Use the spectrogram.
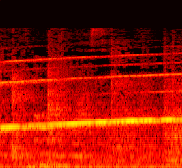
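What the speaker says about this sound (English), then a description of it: "Hey, do you hear that fire alarm?" A fire alarm rings in the video game Life is Strange, a steady high electronic tone with faint pulsing that holds through the whole stretch, loud and close, with no voices.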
